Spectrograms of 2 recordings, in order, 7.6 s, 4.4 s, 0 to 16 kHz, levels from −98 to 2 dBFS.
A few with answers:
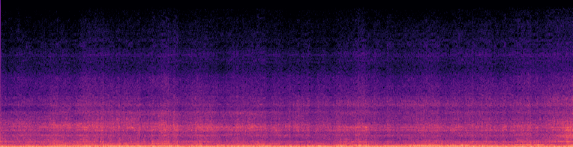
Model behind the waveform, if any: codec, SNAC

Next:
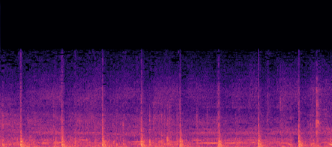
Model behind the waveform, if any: none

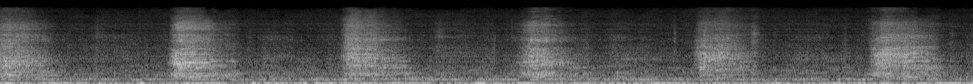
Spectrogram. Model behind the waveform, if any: codec, SNAC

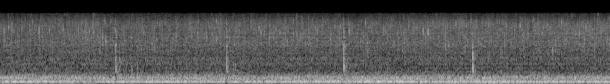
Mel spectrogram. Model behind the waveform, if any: none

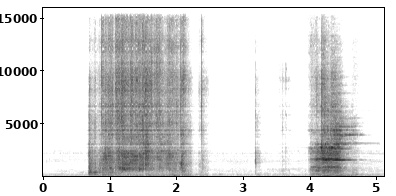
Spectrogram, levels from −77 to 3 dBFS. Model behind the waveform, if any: codec, SNAC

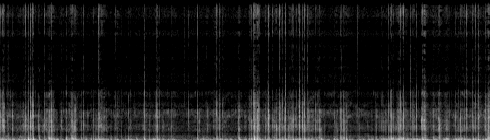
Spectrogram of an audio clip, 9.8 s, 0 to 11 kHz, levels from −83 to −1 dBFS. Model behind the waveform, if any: codec, SNAC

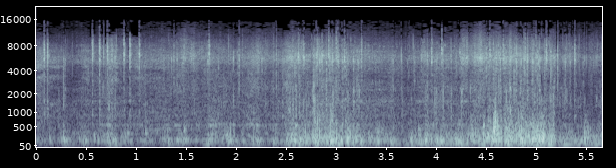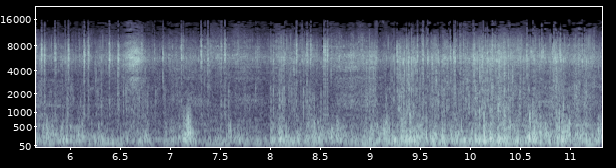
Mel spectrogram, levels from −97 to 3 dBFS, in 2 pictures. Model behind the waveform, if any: none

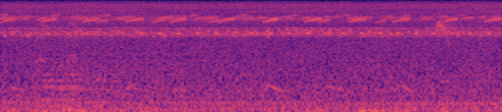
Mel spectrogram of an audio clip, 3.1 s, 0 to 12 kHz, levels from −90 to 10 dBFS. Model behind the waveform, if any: none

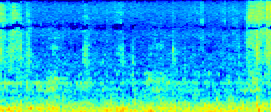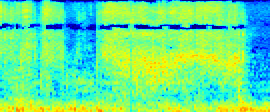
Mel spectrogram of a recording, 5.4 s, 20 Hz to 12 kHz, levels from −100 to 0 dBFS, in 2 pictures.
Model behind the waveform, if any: none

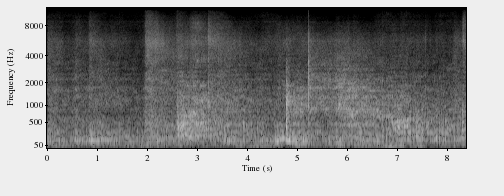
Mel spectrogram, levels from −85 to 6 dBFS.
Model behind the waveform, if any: codec, SNAC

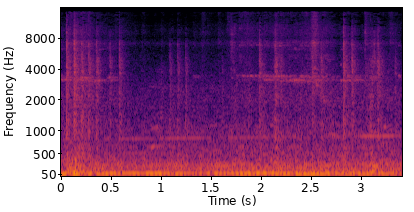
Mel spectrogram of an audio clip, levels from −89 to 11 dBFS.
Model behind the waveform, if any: none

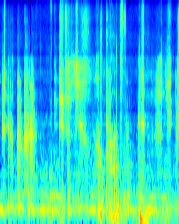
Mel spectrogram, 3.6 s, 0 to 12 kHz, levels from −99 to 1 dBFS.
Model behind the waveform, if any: codec, SNAC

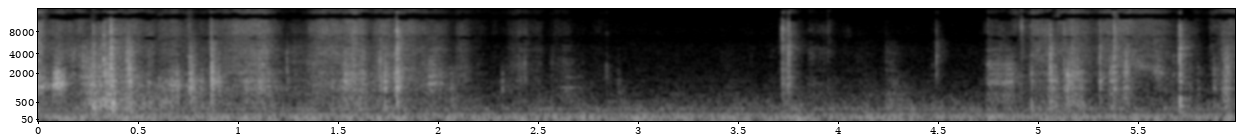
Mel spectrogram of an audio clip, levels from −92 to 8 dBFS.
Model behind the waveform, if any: none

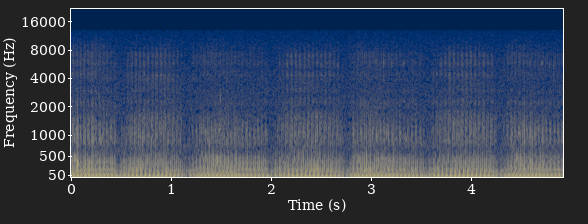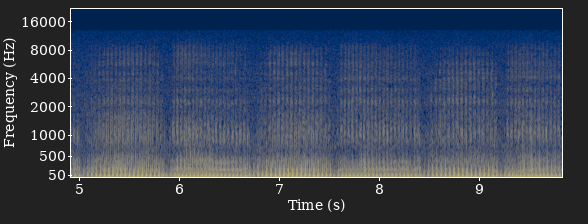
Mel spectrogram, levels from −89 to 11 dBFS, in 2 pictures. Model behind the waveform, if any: none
